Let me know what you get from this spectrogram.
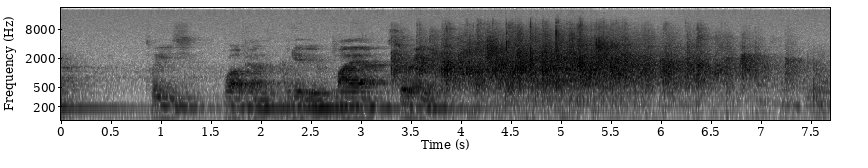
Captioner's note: audience applause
